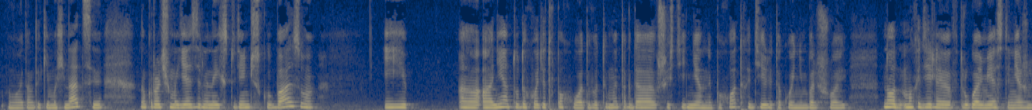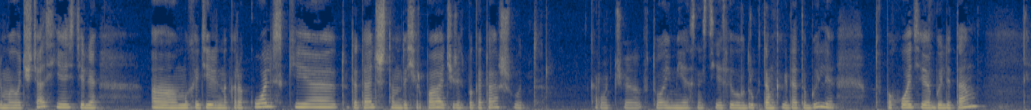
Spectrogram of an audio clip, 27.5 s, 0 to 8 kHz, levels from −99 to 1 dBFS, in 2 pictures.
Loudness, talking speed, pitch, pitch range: -36 LUFS, 145 wpm, 215 Hz, 205-230 Hz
